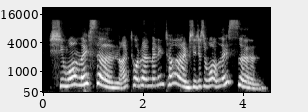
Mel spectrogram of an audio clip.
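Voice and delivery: high, drawn-out voice of a complaining client; exasperated complaint. Retold or imitated. Voicing clients' frequent complaint in sessions.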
